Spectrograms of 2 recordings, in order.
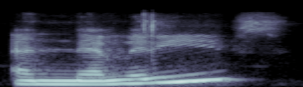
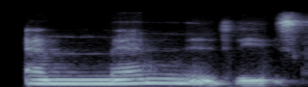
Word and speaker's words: amenities: Anemones. Yes. Okay, I got it. There's anemones. So with anemones, am I saying it right? Amenities.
